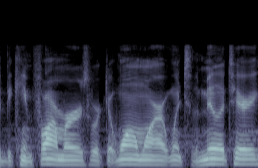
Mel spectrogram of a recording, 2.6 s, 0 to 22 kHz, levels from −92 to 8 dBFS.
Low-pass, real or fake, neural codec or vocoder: 7.2 kHz; real; none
